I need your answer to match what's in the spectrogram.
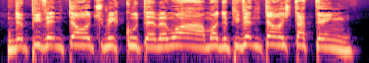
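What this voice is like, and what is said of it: French accent from Nice. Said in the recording (French): “T'as un bon accent ... l'accent de Nice”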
